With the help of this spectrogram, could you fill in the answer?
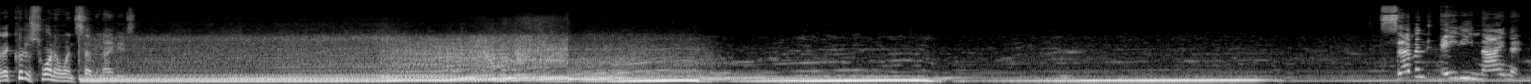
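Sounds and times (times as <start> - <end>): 
speech: 0.0 - 1.7, 14.1 - 15.3
single cab truck engine accelerating down a drag strip: 0.8 - 15.3.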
